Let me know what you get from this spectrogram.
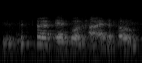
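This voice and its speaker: An actor playing a courteous, inquisitive gentleman in an old radio drama, speaking in a polite, formal, probing manner. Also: mid-range voice, wildly swooping pitch, normal speed. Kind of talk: 1940s radio acting. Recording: dull old radio recording.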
